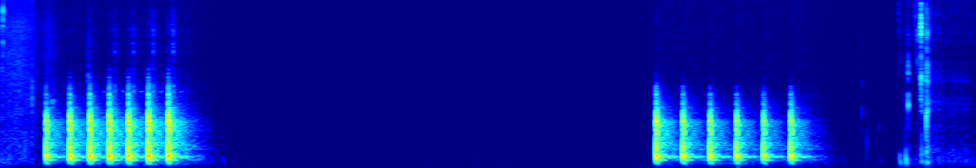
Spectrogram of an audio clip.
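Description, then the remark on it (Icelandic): Two quick bursts of knocking on a door, about seven sharp raps then six more after a pause, loud, followed by a faint scrape or click at the end. “Veltum fyrir okkur hvað að segja um okkur hvernig við böngum á dyr.”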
